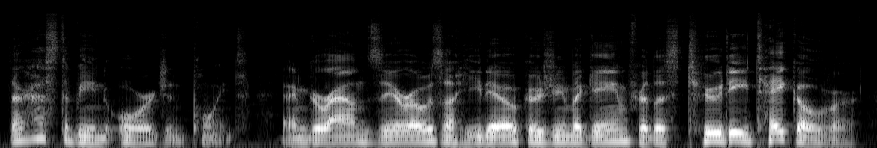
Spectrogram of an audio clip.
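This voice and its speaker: A man's voice: medium pitch, moderate pace. A man hosting his own channel, narrating a comedic video essay with sarcastic, joking asides. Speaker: YouTuber host.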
